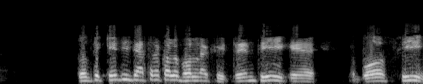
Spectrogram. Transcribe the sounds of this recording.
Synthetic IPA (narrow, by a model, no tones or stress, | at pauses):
t̪ot̪eked̪id͡ʑat̪ɾakɔlobʱɔlɾaɡ̚t͡ɕʰiʈɾent̪ʰik | bɔsi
